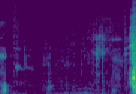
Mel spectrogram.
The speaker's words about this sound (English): Bless you.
